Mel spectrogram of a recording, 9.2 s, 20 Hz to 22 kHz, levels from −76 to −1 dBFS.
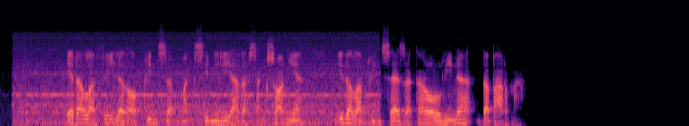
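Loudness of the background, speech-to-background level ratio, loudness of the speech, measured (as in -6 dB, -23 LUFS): -31.0 LUFS, 6.5 dB, -24.5 LUFS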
